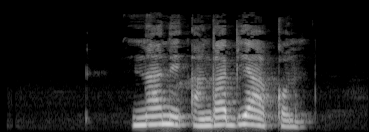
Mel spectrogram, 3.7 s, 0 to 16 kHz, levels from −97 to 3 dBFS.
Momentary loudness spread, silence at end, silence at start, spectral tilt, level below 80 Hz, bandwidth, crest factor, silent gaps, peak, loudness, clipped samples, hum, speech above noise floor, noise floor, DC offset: 11 LU; 0.65 s; 1.35 s; -7 dB/octave; -78 dBFS; 8.6 kHz; 18 dB; none; -8 dBFS; -24 LUFS; under 0.1%; none; 56 dB; -79 dBFS; under 0.1%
